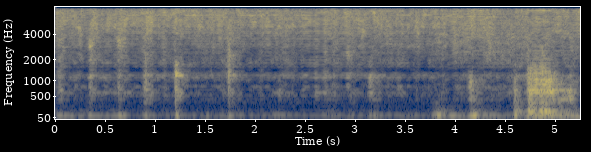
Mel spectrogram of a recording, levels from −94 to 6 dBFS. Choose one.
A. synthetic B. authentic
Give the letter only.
A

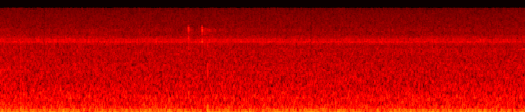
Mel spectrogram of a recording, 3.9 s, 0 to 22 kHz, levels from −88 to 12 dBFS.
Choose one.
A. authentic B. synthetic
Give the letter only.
A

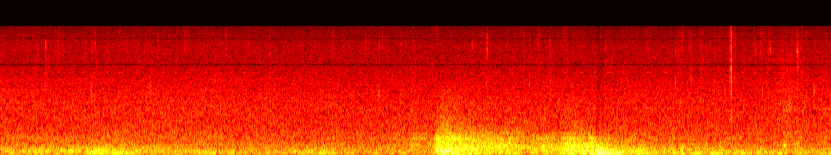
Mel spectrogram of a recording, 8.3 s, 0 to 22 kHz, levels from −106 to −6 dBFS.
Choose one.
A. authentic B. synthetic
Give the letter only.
A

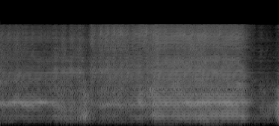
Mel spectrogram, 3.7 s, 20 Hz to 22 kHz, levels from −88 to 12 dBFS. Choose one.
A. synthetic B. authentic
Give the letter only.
A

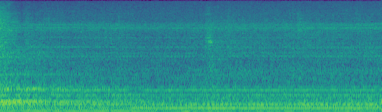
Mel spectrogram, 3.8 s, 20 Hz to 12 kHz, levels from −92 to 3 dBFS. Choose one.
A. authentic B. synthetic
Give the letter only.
B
